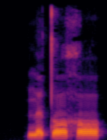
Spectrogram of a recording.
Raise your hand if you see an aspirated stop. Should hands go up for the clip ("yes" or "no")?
no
